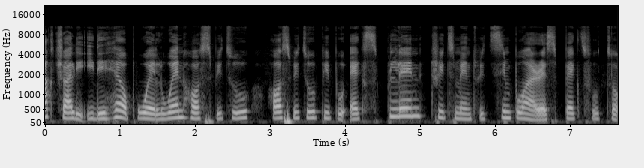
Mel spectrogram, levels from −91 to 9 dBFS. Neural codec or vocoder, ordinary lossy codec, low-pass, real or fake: none; none; 10.8 kHz; real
